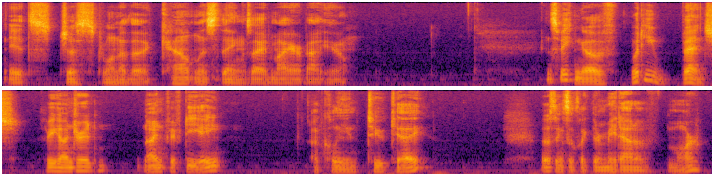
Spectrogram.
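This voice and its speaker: A man playing a feared but self-doubting supervillain, confiding casually and haltingly in a heroic rival in an intimate ASMR roleplay. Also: big pitch swings, full character voice. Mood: playful, admiring. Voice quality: very deep, gravelly. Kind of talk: intimate ASMR roleplay audio drama, addressing the listener.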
